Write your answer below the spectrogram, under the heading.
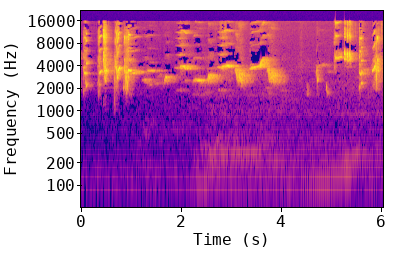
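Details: White-rumped shama lure song for a fighting bird: opening sharp chirps, then long sliding whistles rising and falling, a quieter pause, and a final burst of high chirps over a faint low hum.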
